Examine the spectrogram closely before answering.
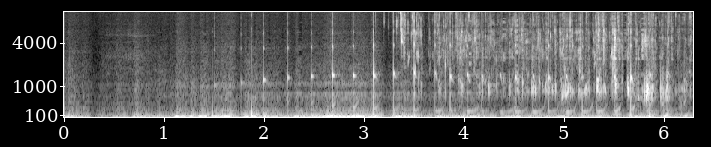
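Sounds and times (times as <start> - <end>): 
wine pouring into a glass: 1.7 - 6.2.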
